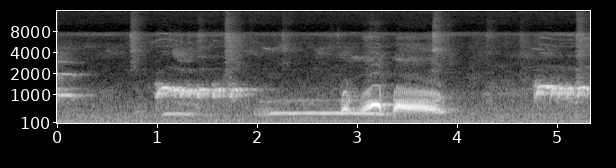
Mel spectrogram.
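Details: Master-call recording of terkukur or perkutut doves meant to anger rivals: a trilled higher note, a long low coo rising into loud accented coos, then a final higher trill.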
